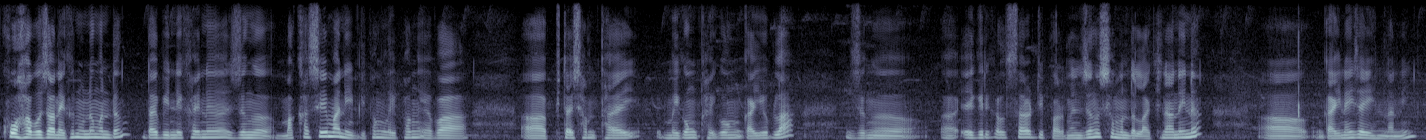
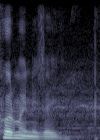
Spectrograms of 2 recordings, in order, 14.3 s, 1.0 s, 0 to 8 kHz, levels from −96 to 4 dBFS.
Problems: constant background noise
